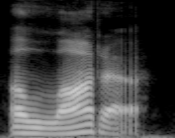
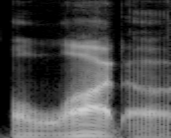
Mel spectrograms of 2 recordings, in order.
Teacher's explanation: The moment you try to pronounce that F sound, you create a stop, a little bump, and native speakers just smooth that out.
